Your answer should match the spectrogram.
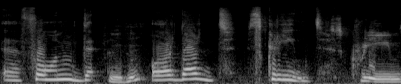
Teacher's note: So ed here is pronounced just as d, Why? because they are voiced.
